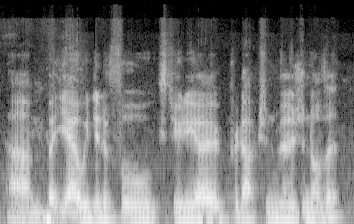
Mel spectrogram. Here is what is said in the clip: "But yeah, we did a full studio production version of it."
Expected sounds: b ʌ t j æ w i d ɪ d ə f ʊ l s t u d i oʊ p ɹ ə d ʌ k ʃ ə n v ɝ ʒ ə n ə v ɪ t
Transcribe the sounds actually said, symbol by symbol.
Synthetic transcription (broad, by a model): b ʌ t j æ w i d ɪ d ə f ʊ l s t u d i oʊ p ɹ ə d ʌ k ʃ ə n v ɝ ʒ ə n ə v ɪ t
